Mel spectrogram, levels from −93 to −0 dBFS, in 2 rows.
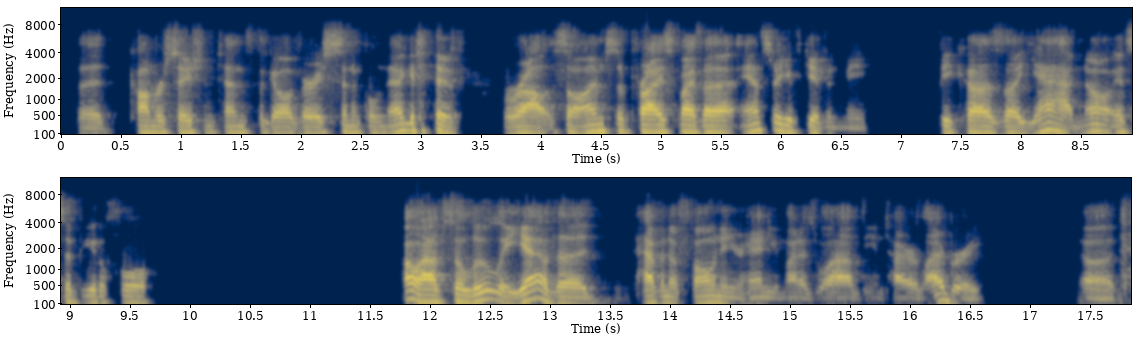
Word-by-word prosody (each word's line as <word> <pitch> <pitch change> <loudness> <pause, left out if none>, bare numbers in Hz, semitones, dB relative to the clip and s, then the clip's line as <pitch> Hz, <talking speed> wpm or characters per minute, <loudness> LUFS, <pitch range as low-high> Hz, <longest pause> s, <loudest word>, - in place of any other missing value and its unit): the 105 -2 -7 0.2
conversation 120 0 -1
tends 120 0 -6
to 120 - -12
go 115 0 0
a 110 - -3
very 115 0 -1
cynical, 120 0 -5
negative 130 -1 0 0.4
route, 115 0 +2
so 115 0 0
I'm 135 +4 +2
surprised 130 -1 +3
by 130 -1 +6
the 125 -1 +4
answer 150 +5 -1
you've 130 -4 0
given 110 -4 -3
me, 105 -2 -17 0.6
because, 120 -1 +1
uh, 120 - +3
yeah, 110 +3 +1
no, 135 +3 -1
it's 125 0 -4
a 130 - -1
beautiful 120 -1 -6 2.1
Oh, - - +8
absolutely, 135 +2 +4
yeah, 175 - +5
the 110 -1 -2 0.3
having 120 -1 +1
a 110 - -4
phone 120 +1 -2
in 115 - -6
your 105 -2 -12
hand, 105 +2 -7
you 110 - -16
might 105 +1 -8
as 100 -2 -13
well 105 0 -5
have 105 -2 -1
the - - -28
entire 105 +1 -6
library, 105 -4 -2 0.8
uh, 95 -1 -5
120 Hz, 150 wpm, -22 LUFS, 110-130 Hz, 2.1 s, Oh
